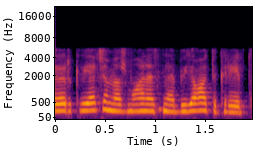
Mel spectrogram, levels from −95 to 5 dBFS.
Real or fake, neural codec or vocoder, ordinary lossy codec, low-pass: fake; codec, 16 kHz in and 24 kHz out, 2.2 kbps, FireRedTTS-2 codec; AAC, 32 kbps; 5.4 kHz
